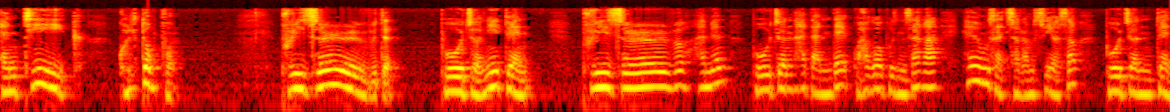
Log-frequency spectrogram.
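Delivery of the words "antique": antique with stress on second syllable -tique. Going through english vocabulary words: stress on 'tique' in antique. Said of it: "강세가 뒤에 있어요".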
